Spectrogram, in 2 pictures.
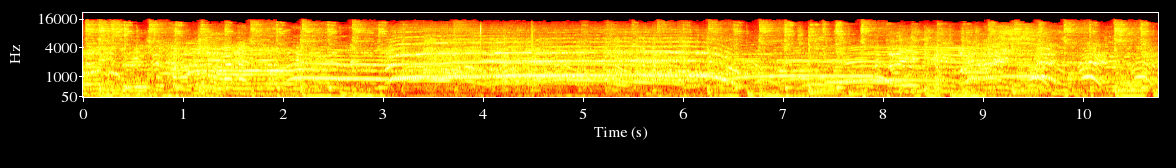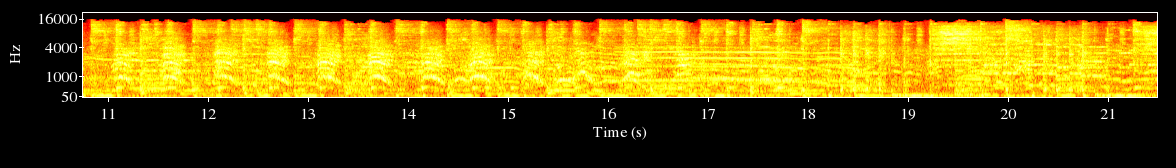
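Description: Loud dance music with a steady beat played over a PA loudspeaker, with a crowd cheering and whooping along.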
